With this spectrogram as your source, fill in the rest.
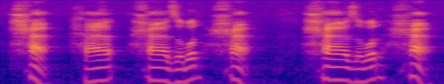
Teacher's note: এই হাটা গলার মধ্যভাগ থেকে উচ্চারণ হয়।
